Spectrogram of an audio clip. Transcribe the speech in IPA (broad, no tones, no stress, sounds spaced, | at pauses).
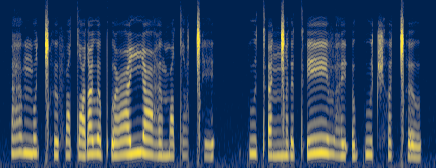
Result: a̤ ŋʷ i ǀʰ ɵ f i tˤ e ɾ o l ʌ pʼ o ʕ iː ʕ a̤ ə̯ m e tˤ e̤ ǀʰ e̤ | kʷ i tʼ a ŋ͡ǀ ə ɾ ə tʼ eː v a̤ ɪ̯ ʔ ʌ kʷ ʌ t͡ʃʰ ʌ ǀʰ ə ʊ̯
